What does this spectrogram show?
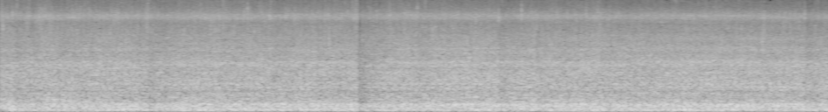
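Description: Shredded chicken and its oily sauce sizzling steadily in a nonstick frying pan as the liquid cooks down, stirred with a silicone spatula.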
